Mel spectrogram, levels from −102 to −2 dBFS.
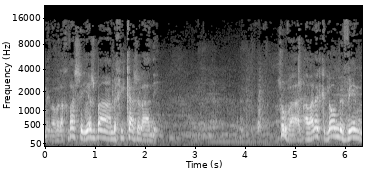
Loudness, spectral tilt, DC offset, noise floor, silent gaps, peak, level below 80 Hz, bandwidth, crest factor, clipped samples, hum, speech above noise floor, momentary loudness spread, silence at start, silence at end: -16 LUFS; -6.5 dB/octave; under 0.1%; -43 dBFS; none; -2 dBFS; -58 dBFS; 15.5 kHz; 16 dB; under 0.1%; none; 27 dB; 20 LU; 0 s; 0 s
